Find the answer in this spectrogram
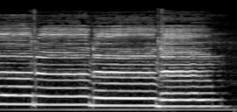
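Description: French horn playing a slow, smoothly connected descending scale: four sustained notes, each a step lower than the one before.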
